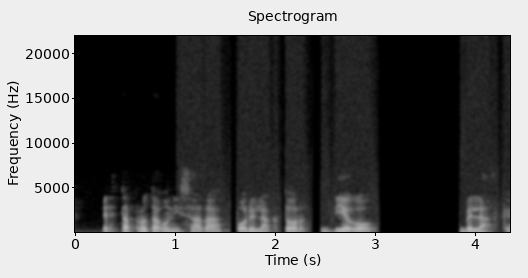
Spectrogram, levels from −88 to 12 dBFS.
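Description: From 1.02 s to the end, the speech turns grainy, with a gritty distortion that tracks its loudness and sputters in the quietest stretches, around 35 dB below the signal. This is low bit depth without dither, likely an 8-bit rounding with no dither applied.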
